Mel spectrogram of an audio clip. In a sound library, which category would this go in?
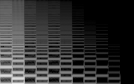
Sound effects > Electronic / Design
